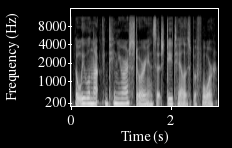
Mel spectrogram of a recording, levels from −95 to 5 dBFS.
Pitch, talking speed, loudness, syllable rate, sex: 185 Hz, 245 wpm, -18 LUFS, 6.5 syllables/s, female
